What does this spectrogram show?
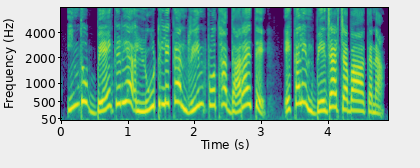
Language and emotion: Santali, angry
